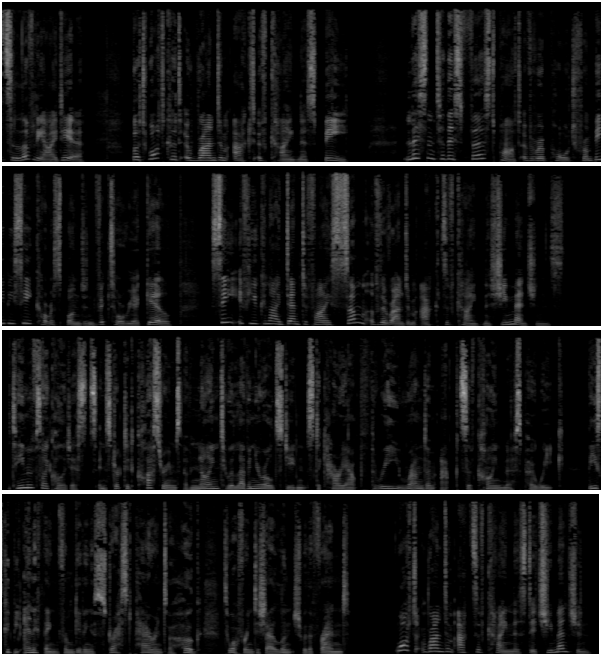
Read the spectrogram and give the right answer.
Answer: The first example given was giving a stressed parent a hug.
